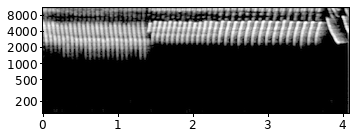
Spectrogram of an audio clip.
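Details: Canary training song: a rapid buzzing trill, then a second, slightly higher and sharper trill, ending with a quick descending sweep.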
